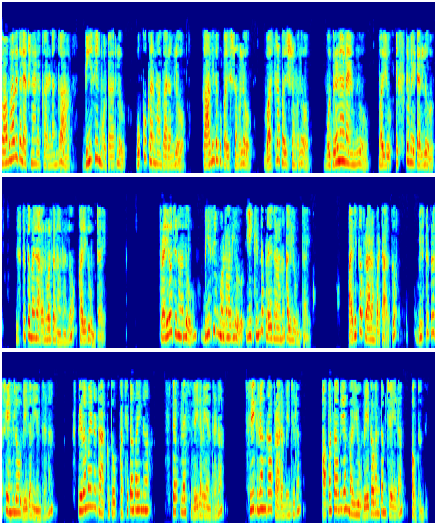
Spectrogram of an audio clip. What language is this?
Telugu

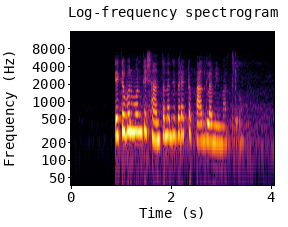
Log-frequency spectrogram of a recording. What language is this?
Bangla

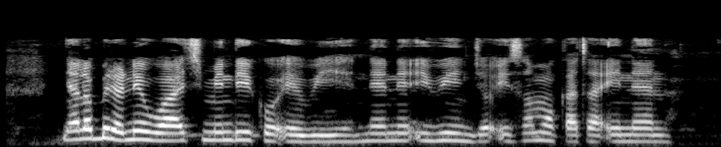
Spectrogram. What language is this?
Luo (Kenya and Tanzania)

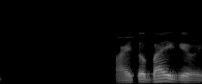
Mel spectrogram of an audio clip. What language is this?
Gujarati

